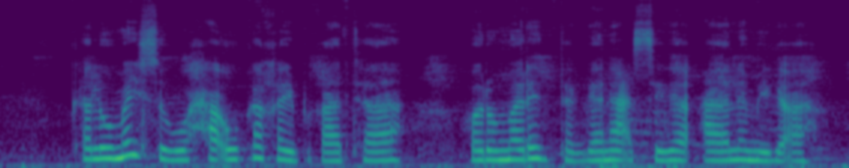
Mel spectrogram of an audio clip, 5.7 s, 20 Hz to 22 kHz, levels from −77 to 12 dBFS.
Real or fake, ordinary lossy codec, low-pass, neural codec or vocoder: real; none; none; none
